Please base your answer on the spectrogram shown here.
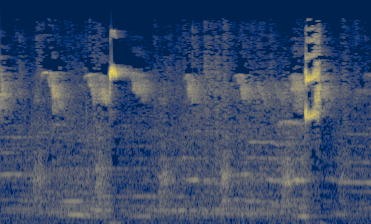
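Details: Starling in full voice, played to draw in starlings: soft rambling chatter broken by two loud, piercing, clipped whistled squawks about two seconds apart.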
